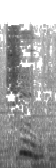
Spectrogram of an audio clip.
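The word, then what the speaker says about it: شين: The next letter we learn is shin. This one is pronounced just like the English sh in the word shovel.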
